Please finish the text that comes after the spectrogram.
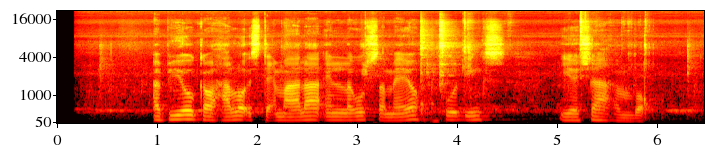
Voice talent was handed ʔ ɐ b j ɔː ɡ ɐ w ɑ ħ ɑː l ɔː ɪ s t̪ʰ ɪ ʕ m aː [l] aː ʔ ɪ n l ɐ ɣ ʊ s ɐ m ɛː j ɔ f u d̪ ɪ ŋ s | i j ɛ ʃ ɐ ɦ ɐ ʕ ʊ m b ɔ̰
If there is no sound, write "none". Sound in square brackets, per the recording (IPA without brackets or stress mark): l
